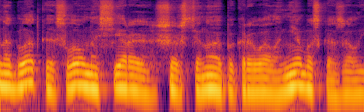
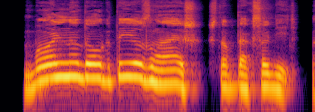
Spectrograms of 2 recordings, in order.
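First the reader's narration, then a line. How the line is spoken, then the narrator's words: Laughing. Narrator (Russian): рассмеялся Мишка Глушко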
